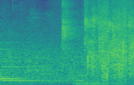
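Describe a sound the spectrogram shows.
A choir holds a sung chord that ends abruptly.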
